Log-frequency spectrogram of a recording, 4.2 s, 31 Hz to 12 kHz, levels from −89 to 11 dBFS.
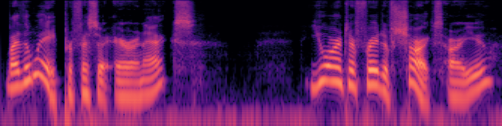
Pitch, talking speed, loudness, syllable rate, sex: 185 Hz, 170 wpm, -18 LUFS, 6.1 syllables/s, male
